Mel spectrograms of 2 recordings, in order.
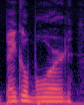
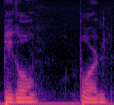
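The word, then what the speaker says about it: BeagleBoard: TI built this uh The Bagel board and um um maybe I said it wrong beagle board oh the Beagle board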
